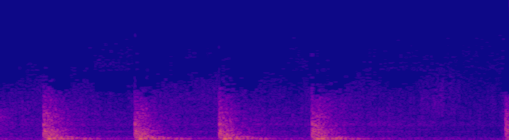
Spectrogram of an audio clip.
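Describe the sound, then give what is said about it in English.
Repeated hollow wooden knocks: a board that is part of a prop or scaffolding is struck against another board to knock it loose, about every half second, five blows in a steady rhythm, moderately loud with no talking. “That board you're hitting there might be holding up the whole roof.”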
